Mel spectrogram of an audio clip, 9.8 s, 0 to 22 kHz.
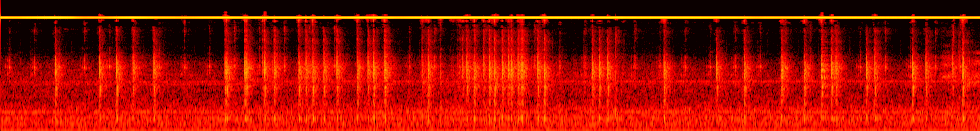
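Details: DIY Geiger counter with an STS-5 tube held near an americium-241 smoke detector source: quick, irregular random clicks pour out steadily over a faint hum, far faster than background; counter working normally, reacting to a strong source.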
